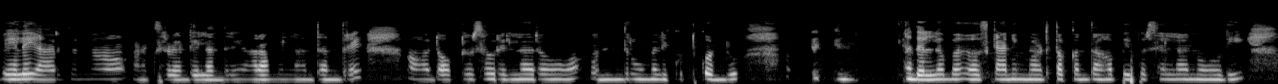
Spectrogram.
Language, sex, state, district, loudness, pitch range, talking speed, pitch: Kannada, female, Karnataka, Bellary, -20 LUFS, 225-240 Hz, 80 wpm, 235 Hz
